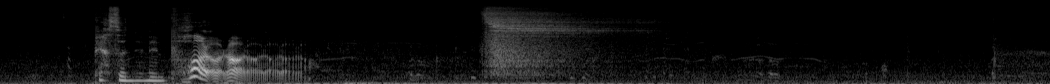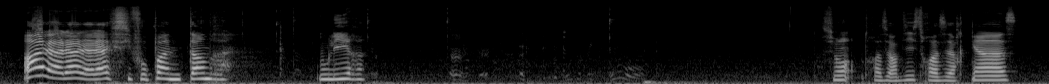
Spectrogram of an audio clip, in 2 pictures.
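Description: A young woman talks into a microphone with animation, in short bursts.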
